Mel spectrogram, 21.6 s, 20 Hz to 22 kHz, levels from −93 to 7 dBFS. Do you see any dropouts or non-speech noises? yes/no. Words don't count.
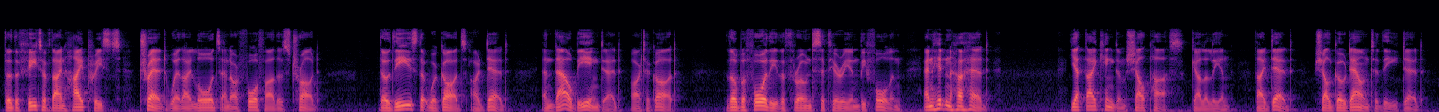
no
